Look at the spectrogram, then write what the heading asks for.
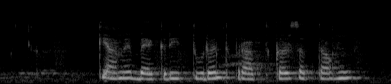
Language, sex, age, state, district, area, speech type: Hindi, female, 18-30, Madhya Pradesh, Ujjain, urban, read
